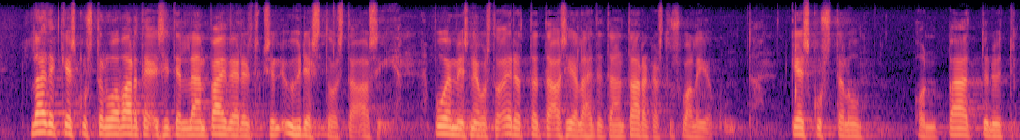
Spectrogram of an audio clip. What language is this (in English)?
Finnish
